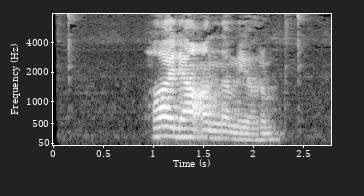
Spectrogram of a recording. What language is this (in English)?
Turkish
